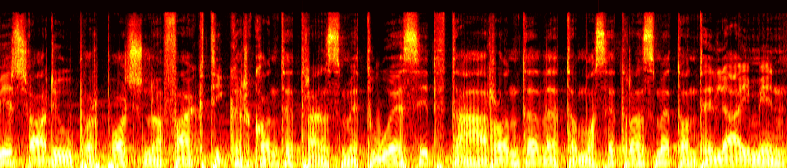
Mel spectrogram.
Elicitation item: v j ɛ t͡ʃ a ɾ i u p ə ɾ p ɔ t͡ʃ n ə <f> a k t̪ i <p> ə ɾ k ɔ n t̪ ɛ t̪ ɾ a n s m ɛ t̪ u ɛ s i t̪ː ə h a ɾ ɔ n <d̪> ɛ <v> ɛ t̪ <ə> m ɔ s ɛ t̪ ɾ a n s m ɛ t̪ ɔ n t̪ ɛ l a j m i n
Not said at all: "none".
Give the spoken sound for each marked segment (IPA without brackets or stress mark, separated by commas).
f, k, t̪, ð, ə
